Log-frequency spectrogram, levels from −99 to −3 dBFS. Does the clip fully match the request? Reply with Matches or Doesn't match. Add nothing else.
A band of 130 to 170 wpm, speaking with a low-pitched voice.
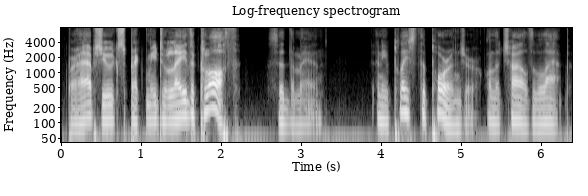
Doesn't match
